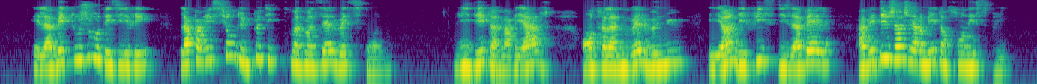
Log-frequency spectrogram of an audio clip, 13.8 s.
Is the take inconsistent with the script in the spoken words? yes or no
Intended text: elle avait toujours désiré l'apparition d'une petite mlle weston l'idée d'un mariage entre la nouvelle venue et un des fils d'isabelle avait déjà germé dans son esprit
no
